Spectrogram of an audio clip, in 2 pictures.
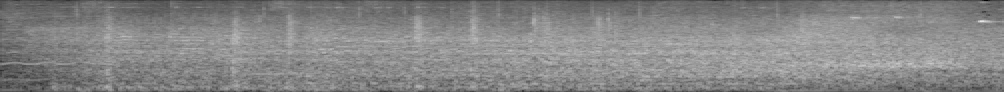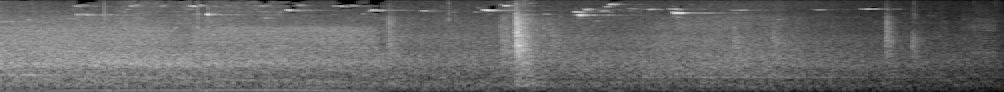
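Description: A city tram passing close by. Its rumble comes in suddenly, stays loud for the first several seconds, then fades away, with one sharp click about seven and a half seconds in.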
